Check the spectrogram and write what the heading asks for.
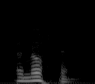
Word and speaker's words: anothen: The word for above is the Greek word anothen. I'm pronouncing it correctly.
